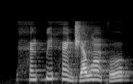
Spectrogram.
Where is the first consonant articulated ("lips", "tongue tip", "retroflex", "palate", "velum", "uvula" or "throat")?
throat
